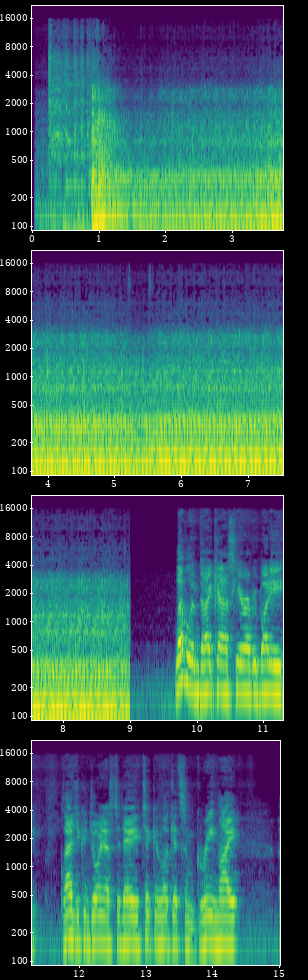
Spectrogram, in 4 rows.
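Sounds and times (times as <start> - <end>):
car engine starting: 0.1 - 9.0
car engine idling: 0.3 - 9.0.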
